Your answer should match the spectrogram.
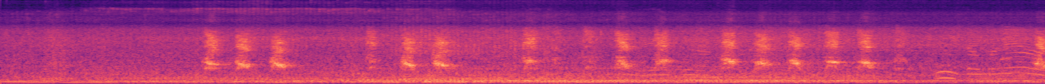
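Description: A dog barking in quick runs of two to four short, sharp barks, over a steady low hum.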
